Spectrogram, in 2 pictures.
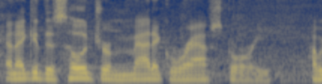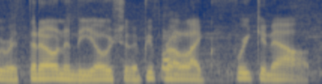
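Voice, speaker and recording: A man's voice: mid-range voice, fairly quick, a little hiss or hum. A man in his fifties, born in Cuba, hosting an interview in a casual, jokey, storytelling way. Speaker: podcast host. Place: restaurant.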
